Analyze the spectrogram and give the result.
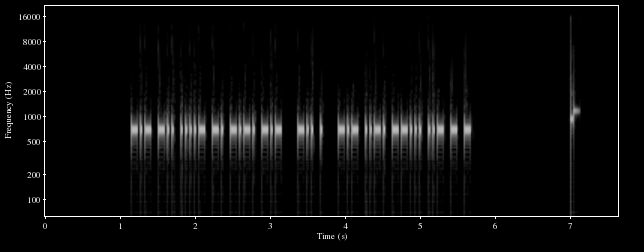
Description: Morse code, heard as a keyed tone, about 40 wpm, 700 Hz. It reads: KD4NCK DE KF7UTT
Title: USA Callsign DE Callsign 40wpm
